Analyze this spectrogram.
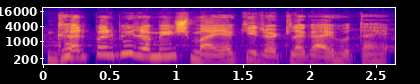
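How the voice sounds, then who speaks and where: A man's voice: a little high, sing-song, unhurried, gravelly, a bit bright. Male narrator for scripted moral tales: dramatic, very varied intonation, faint music bed. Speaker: story narrator.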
